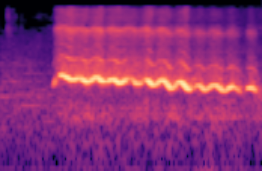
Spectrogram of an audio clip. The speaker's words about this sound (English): But when you hear me whistle, it's time to get out of there. What kind of whistle?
